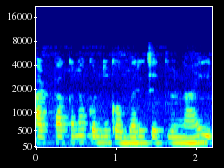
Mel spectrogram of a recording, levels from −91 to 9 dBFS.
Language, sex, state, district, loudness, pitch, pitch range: Telugu, female, Andhra Pradesh, Srikakulam, -31 LUFS, 170 Hz, 160-175 Hz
